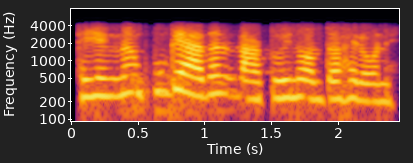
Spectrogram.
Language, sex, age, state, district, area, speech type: Manipuri, female, 18-30, Manipur, Thoubal, rural, conversation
